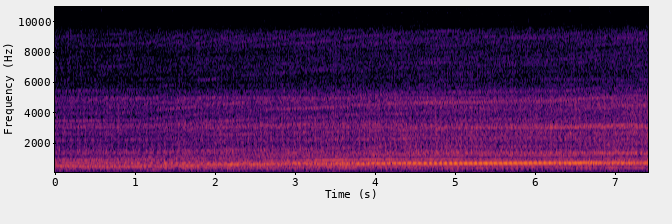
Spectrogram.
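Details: Metal Master MMD 20LV machine, almost unused since purchase, after lubrication: steady motor hum with an even tick about four times a second and slowly climbing tone; knocking/cracking in the drive.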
